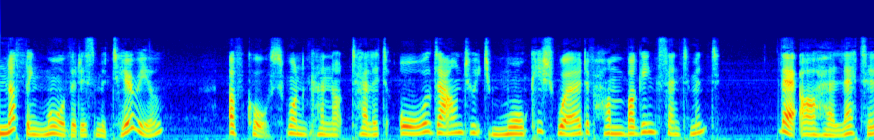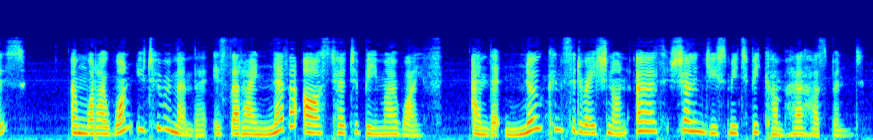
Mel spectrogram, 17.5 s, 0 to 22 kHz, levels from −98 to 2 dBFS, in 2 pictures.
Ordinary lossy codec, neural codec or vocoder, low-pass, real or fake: Opus, 64 kbps; none; 7.2 kHz; real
